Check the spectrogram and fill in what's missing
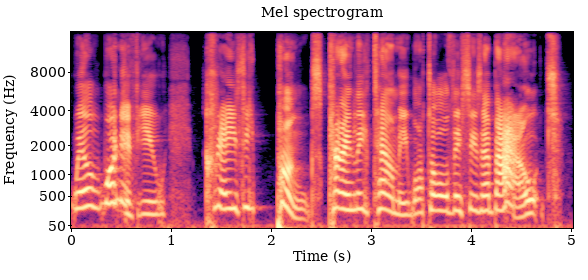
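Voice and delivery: put-on high, loud, indignant boy; boy's shout. A narrator's reading. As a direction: Bruno yelling at the crazy witches. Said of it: "shouted Bruno".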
